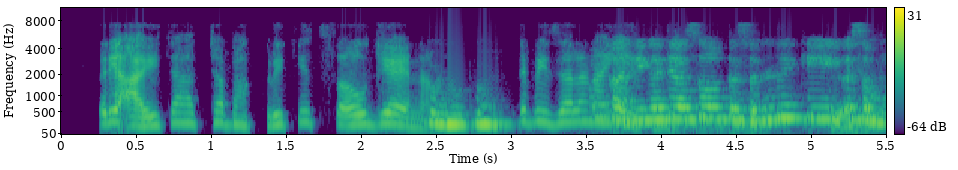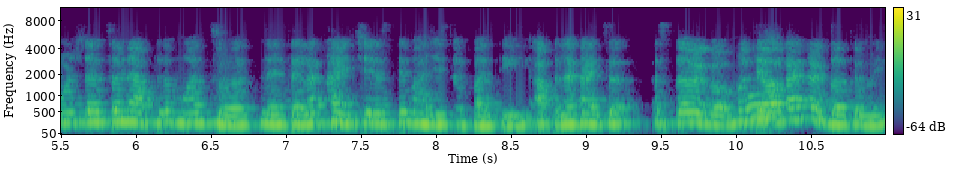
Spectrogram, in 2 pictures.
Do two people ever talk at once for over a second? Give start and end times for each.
none

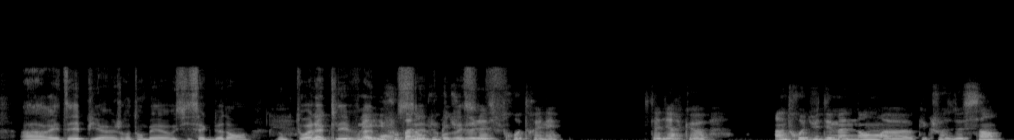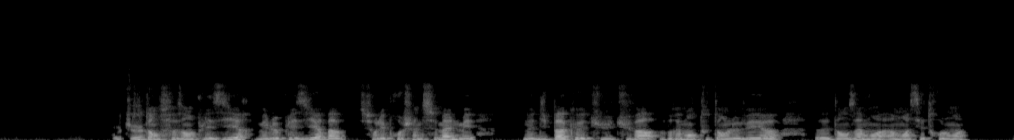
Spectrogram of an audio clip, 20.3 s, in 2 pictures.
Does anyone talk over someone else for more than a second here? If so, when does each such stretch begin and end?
3.1-5.0

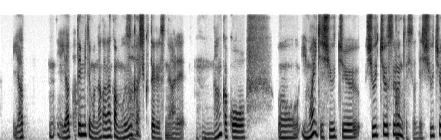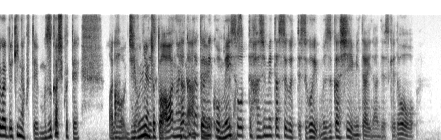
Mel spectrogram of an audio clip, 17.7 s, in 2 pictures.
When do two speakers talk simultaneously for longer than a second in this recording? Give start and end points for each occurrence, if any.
11.1-13.6

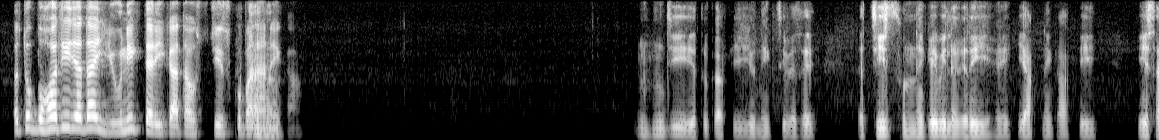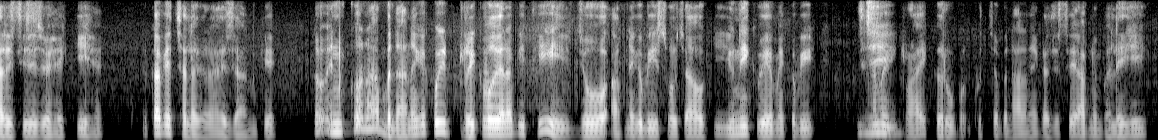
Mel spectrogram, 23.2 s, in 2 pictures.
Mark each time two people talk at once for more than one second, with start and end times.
none

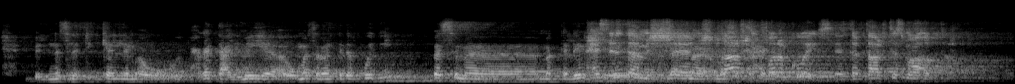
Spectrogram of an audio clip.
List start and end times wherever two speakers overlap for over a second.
5.8-8.1

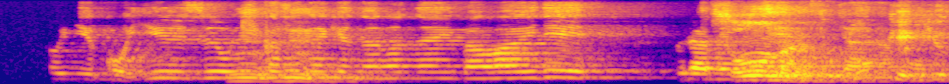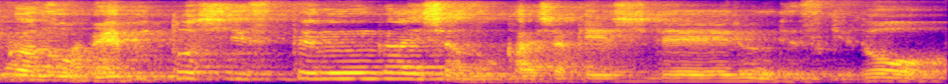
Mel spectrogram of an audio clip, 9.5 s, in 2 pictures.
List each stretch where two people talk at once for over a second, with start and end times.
3.6-5.3

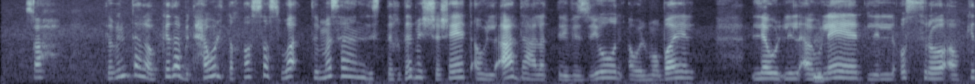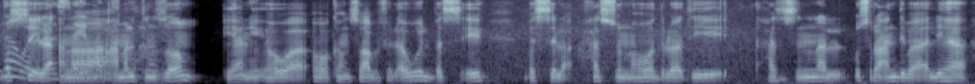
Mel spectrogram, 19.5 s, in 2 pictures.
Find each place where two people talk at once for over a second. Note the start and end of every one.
9.8-11.3

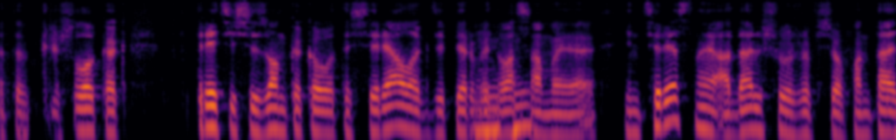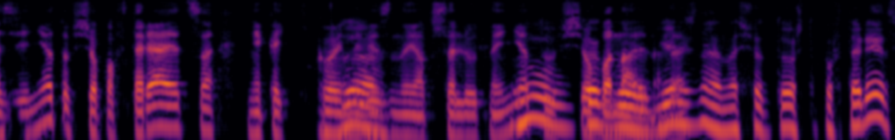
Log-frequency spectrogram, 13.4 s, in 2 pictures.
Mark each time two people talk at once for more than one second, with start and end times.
10.6-11.9

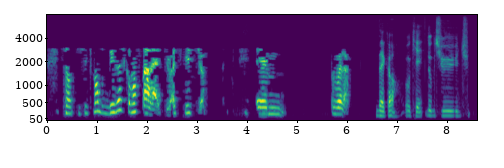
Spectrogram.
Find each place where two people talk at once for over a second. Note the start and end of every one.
none

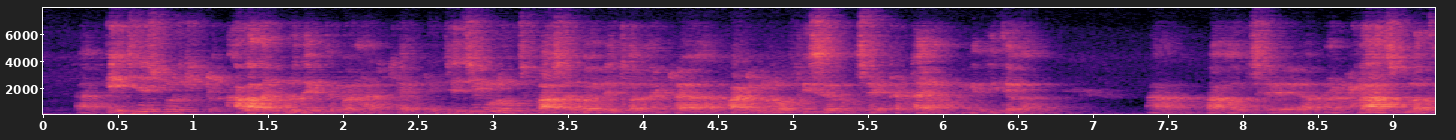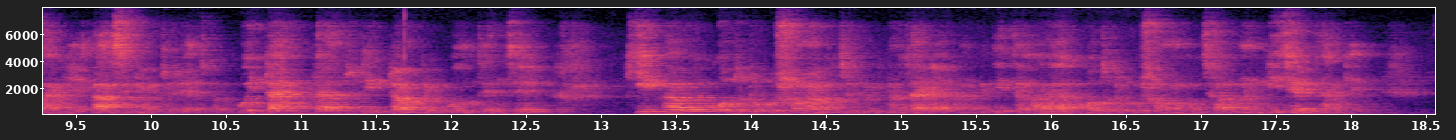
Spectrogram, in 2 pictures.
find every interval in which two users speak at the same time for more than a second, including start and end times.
none

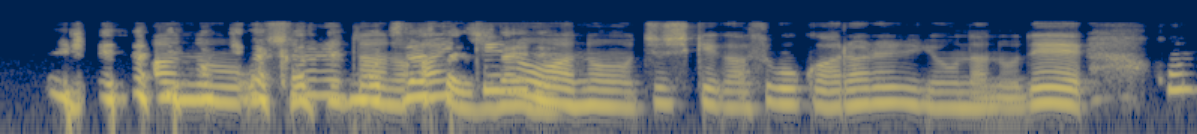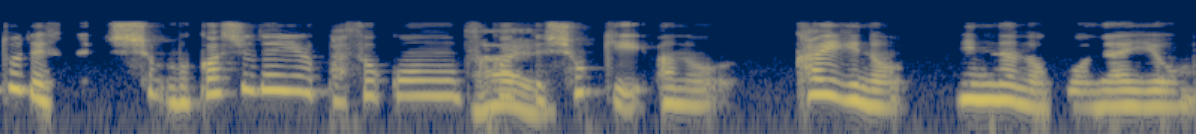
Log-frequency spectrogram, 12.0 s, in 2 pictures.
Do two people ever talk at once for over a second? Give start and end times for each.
0.8-2.8

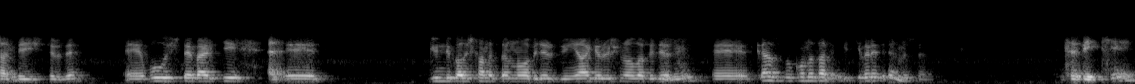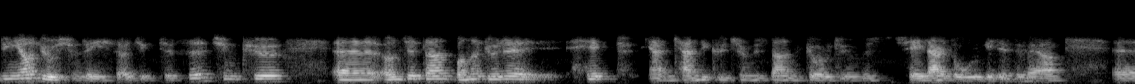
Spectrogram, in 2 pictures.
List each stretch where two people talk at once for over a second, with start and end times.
none

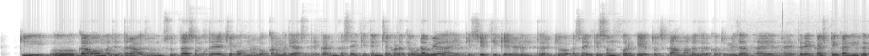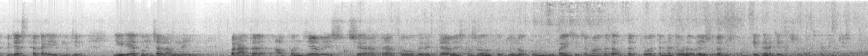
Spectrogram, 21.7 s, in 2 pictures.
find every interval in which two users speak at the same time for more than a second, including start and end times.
none

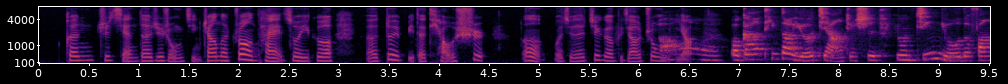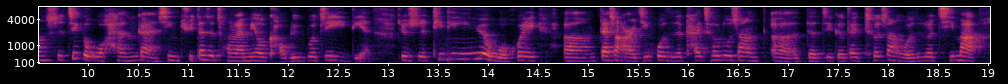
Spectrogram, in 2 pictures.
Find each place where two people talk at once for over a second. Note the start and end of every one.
none

